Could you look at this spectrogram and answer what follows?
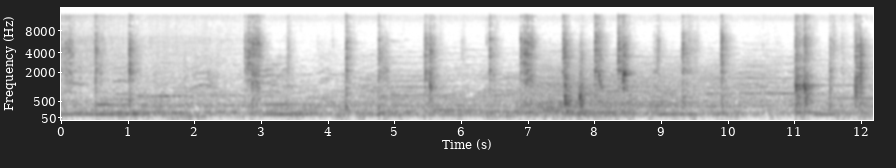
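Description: Stir-fry vegetables tossed and mixed in a pan, with a utensil clanking and scraping against the metal in repeated sharp knocks of uneven rhythm over a low sizzle, close and fairly loud.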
